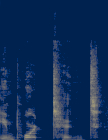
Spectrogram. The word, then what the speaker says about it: important: say important important okay but in British English it's okay to make that hard T sound which would be important important if you're calling to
